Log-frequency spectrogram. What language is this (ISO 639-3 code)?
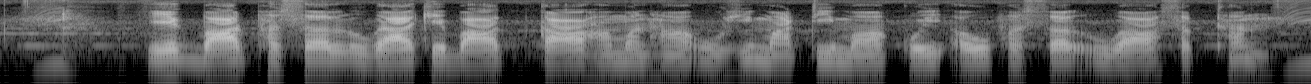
hne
